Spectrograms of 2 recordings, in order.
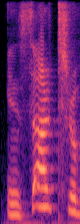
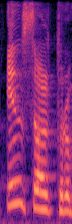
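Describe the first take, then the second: First: Insult로의 뒤 SULT에 강세; insult로를 in-SULT로 뒤를 세게; stress on SULT. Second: Insult로의 앞 IN에 강세; insult로를 IN-sult로 앞을 세게; stress on IN. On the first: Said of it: "뒤쪽에 액센트를 줘서". (뒤 강세 insult) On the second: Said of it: "앞쪽에 액센트를 줘서". (앞 강세 insult) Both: Shown as a demonstration.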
